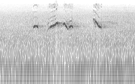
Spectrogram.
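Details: Song of a Javan grey-throated white-eye for training captive birds, played in the morning: a short whistle, a wavering rising-falling phrase, and a sharp descending note, all high and clean against soft background hum.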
